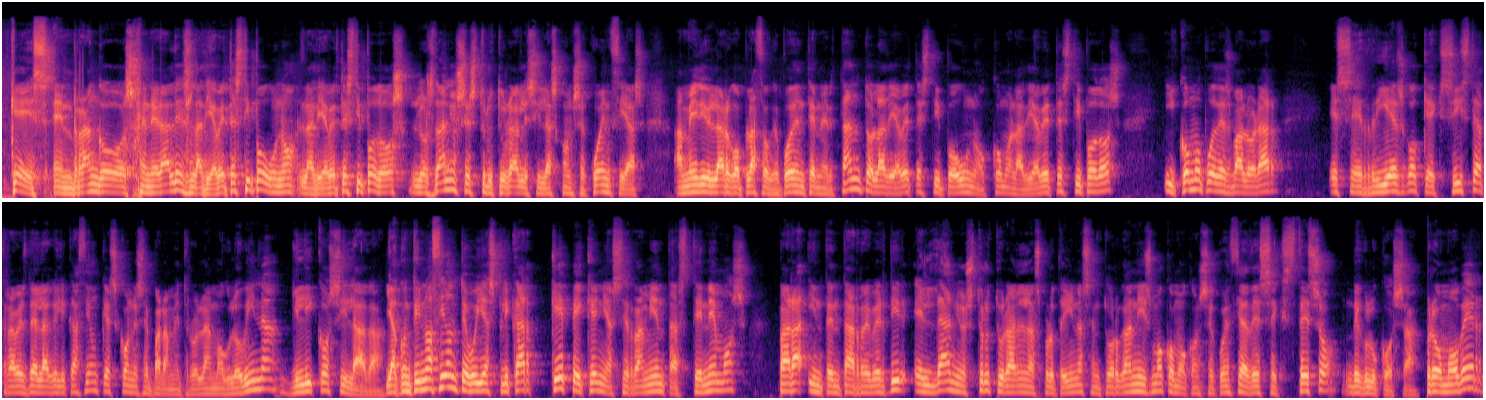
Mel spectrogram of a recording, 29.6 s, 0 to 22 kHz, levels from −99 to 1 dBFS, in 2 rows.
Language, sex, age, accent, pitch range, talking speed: Spanish, male, 30-49, Spanish, 120-155 Hz, 180 wpm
